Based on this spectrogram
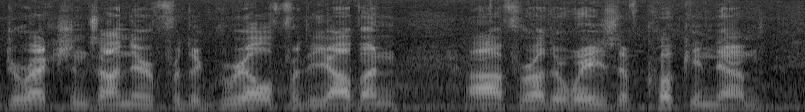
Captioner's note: none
